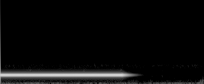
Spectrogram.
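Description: A single steady beep, one pure mid-pitched tone held for about a second and a half, then fading out. It is the signal tone of an exam listening recording, marking the start of the repeated passage.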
